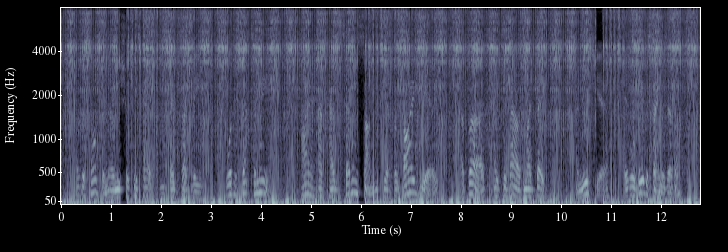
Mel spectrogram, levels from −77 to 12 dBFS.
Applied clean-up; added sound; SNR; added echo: none; Tools; -5 dB; none.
